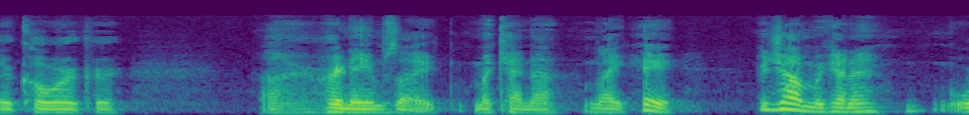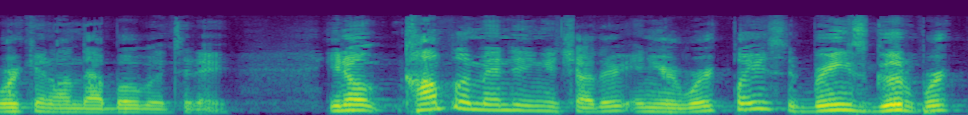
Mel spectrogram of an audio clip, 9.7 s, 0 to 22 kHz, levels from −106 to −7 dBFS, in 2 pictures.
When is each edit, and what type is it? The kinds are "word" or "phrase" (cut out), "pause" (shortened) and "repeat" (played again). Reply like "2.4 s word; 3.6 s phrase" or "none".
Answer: none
